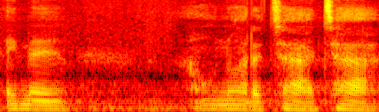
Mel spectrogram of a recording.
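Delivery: very quiet whispered aside. Retelling asking Hassan for help with a tie in a packed room, retelling a whisper. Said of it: "I'm like whispering".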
